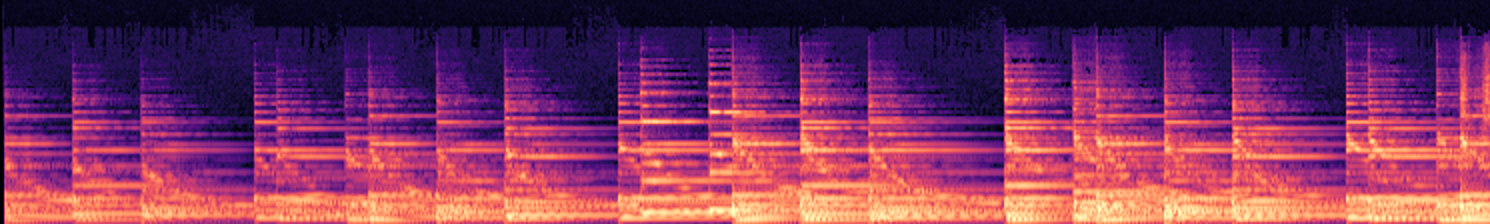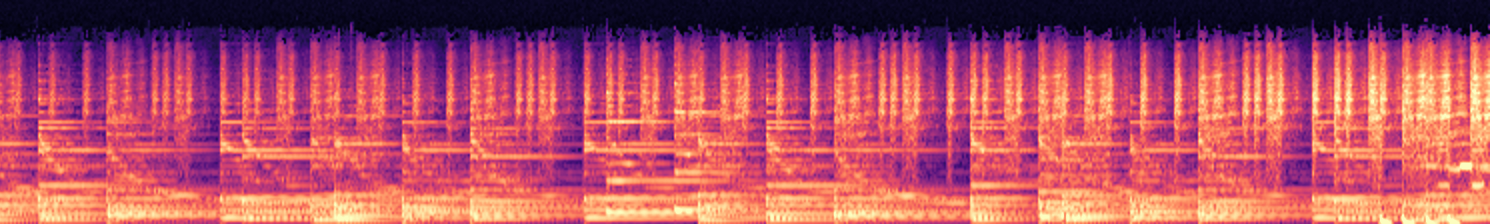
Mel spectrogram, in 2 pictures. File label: pink noise; anaheim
